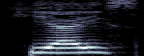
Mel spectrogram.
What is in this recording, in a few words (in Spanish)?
"giais", Silabas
